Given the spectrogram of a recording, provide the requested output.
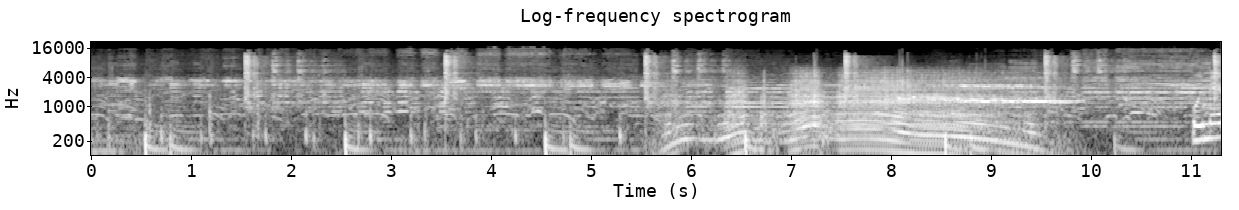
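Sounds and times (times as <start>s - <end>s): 
car engines roaring and revving: 0.0s - 11.2s
car tires screeching in sharp skids: 0.0s - 11.2s
speech: 11.0s - 11.2s.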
